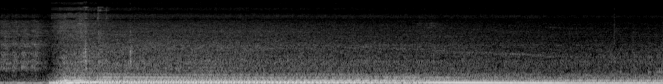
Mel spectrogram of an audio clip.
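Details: 1990 Corvette ZR-1 with LT-5 engine, first start after starter replacement to fix a no-start: crank catches at once into a smooth, deep idle with a brief rev blip; starts and runs healthy.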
